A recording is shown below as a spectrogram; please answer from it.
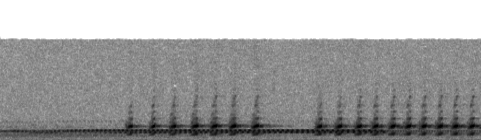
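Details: Two quick bursts of rhythmic, rasping croaks from tree frogs singing in a pond by night in April, north-east Italy, set against the steady trill of mole crickets.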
